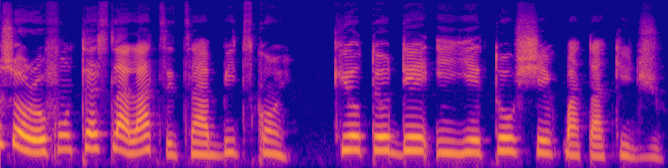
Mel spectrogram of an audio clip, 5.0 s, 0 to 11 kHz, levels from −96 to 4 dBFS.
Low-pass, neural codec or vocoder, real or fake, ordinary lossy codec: none; none; real; none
